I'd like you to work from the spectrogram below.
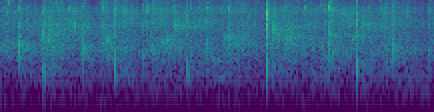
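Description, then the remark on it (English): An audience applauding students: a dense, steady wash of many hands clapping, with a few sharper, louder individual claps popping out every half second or so. No one speaks. “I just started this clap because I didn't want you to fall asleep.”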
